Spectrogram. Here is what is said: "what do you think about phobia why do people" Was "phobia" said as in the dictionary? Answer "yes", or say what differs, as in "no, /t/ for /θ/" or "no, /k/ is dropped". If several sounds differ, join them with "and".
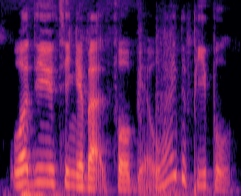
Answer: yes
